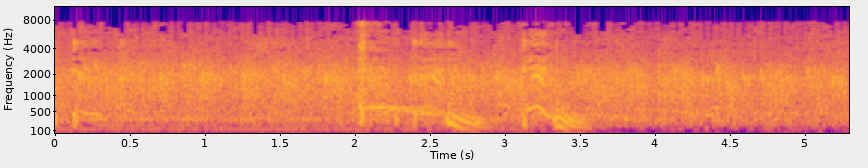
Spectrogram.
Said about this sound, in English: let's give him a hand clap of praise.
